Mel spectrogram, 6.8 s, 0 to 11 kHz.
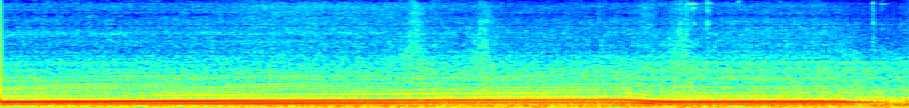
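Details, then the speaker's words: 1986 Nissan 300ZX automatic, on its first drive after ignition repairs: engine drone holds a near-steady pitch while pulling away, then dips suddenly as revs fail to match road speed. The automatic transmission is slipping. "Here we go. Oh, she slips."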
